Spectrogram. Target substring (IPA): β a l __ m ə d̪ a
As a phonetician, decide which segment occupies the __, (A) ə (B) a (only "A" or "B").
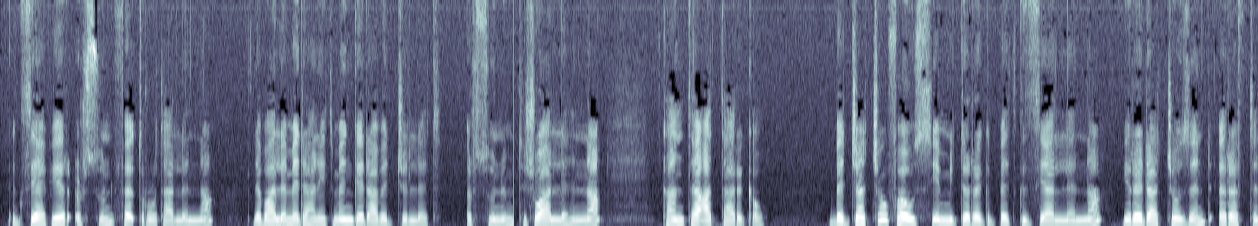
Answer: A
